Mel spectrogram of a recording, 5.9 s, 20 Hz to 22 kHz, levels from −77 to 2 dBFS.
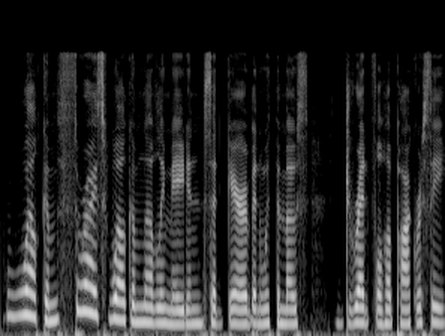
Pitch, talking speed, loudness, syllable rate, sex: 195 Hz, 120 wpm, -18 LUFS, 4.8 syllables/s, female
